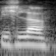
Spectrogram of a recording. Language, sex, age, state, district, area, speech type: Dogri, male, 18-30, Jammu and Kashmir, Reasi, rural, read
